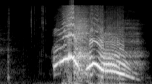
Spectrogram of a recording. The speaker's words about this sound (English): yeah, I'm going to sneeze probably.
